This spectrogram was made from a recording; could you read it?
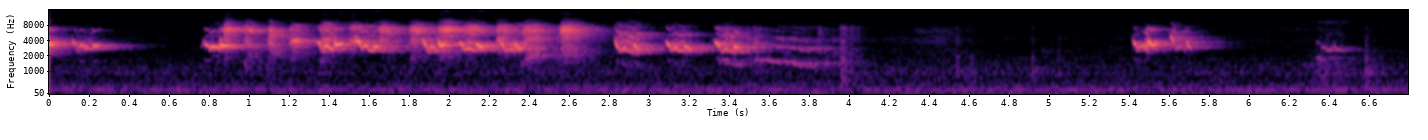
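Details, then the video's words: Budgerigars, including a yellow one, sing and play on a swing: a fast run of chattering, scratchy chirps for about three seconds, then a few softer notes and a short chirp burst. "Budgie sounds or budgie singing"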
